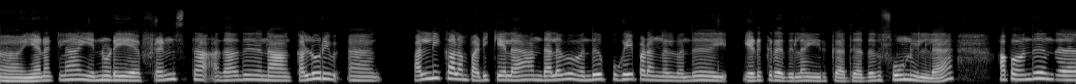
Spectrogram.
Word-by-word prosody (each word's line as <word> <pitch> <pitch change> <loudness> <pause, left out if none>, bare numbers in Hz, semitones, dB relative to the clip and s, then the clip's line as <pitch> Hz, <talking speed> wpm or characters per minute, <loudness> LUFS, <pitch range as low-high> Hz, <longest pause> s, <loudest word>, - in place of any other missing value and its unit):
ஆ, - - 0 0.4
எனக்கெல்லாம் 210 +5 -1
என்னுடைய 195 0 +2 0.2
ஃப்ரெண்ட்ஸ் 235 +6 -2
தான். 215 - +1
அதாவது 200 +4 -2 0.2
நான் 185 -1 +2
கல்லூரி 260 +7 +3 0.3
அ - - -1 0.6
பள்ளிக்காலம் 260 -1 +2
படிக்கையில 200 +1 0 0.2
அந்த 205 -2 -2
அளவு 225 +4 +1
வந்து 205 +4 +2
புகைப்படங்கள் 215 -5 -1
வந்து 175 +4 -2 0.5
எடுக்கிறதெல்லாம் 180 -2 -1
இருக்காது. 165 -2 -4
அதாவது 175 +4 -3
ஃபோன் 225 +1 +2
இல்ல. 150 -3 +1 0.7
அப்போ 220 +2 +3
வந்து 250 +4 +1
அந்த 220 -3 -3
200 Hz, 135 wpm, -23 LUFS, 185-225 Hz, 0.7 s, கல்லூரி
